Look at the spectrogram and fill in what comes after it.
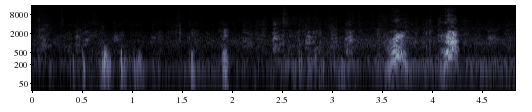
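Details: Hungarian Vizsla named Zack, four years old, letting off steam: scattered soft woofs and snuffles, then two sharp, loud barks near the end, with a person talking softly underneath.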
